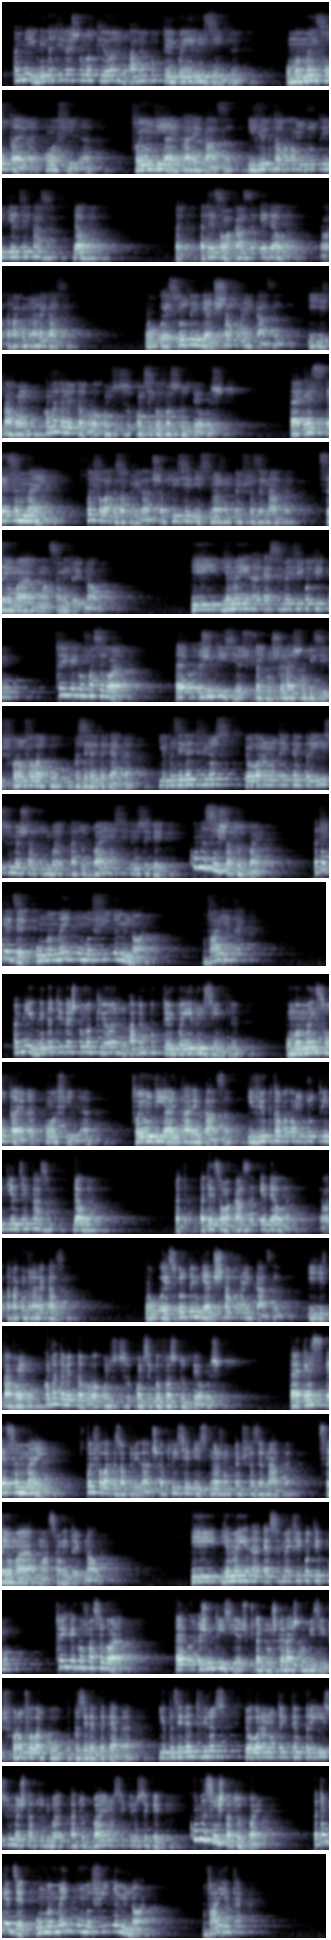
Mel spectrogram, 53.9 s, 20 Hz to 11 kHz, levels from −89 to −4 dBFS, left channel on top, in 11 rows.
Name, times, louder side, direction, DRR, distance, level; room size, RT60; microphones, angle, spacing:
voice 1, 0.2-3.5 4.2-6.2 6.8-10.6 10.9-11.2 12.4-12.5 12.8-14.1 14.6-15.6 16.9-18.9 19.3-22.9 23.9-25.3 25.8-28.8 29.3-30.9 32.3-34.5 35.1-36.1 36.9-41.2 41.6-42.6 42.9-46.5 47.0-48.1 48.8-51.2 52.0-52.6, right 2 dB, 70° right, 12 dB, 3.4 m, -25 dB
29.5 x 29.0 x 6.8 m, 1.0 s
head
